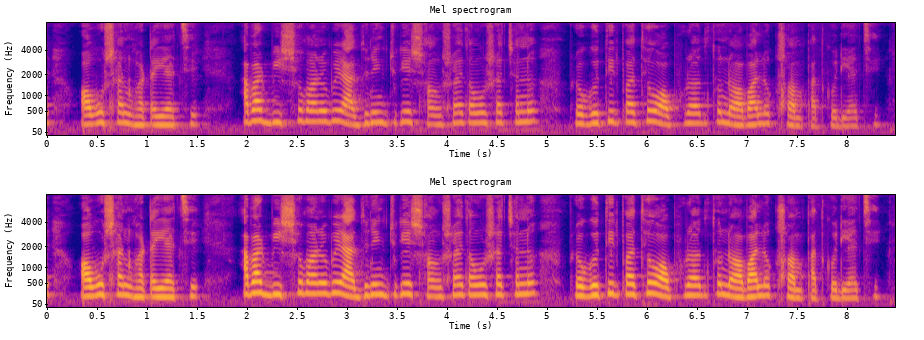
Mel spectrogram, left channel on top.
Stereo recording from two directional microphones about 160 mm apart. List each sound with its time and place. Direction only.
0.0 s a woman's voice: 30° right (ahead or behind)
